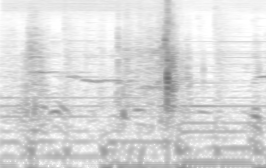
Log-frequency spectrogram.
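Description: Background music with a steady bass line and held tones, with one sharp percussive hit a little past a second in.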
